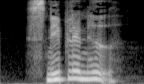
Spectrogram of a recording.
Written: sneblindhed

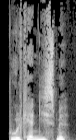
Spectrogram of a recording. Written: vulkanisme

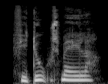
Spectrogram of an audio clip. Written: fidusmaler

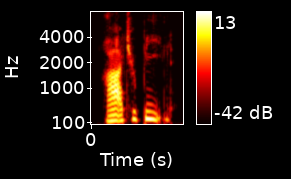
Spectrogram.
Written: radiobil

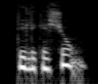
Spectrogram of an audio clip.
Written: delegation

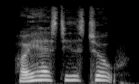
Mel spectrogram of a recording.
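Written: HØJHASTIGHEDSTOG

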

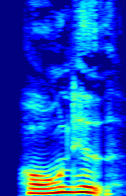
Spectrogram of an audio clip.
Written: hovenhed

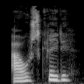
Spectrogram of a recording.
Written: AFSKRIDTES

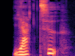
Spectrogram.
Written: jagttid

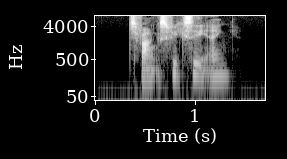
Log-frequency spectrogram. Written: tvangsfiksering

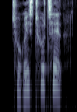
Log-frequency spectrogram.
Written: turisthotel

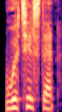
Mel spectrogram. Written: urtilstand

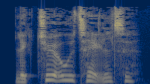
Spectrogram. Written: lektørudtalelse

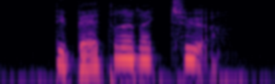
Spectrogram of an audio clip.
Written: debatredaktør

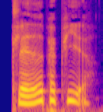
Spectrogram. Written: kladdepapir

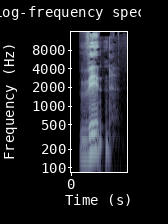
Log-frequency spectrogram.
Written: vend

